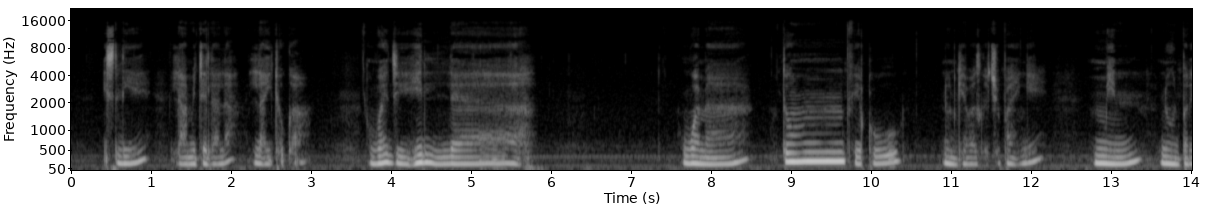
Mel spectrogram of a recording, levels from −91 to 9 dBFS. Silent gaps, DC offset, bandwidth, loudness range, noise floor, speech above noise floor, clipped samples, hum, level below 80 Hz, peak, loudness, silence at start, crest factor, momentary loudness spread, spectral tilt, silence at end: none; under 0.1%; 12.5 kHz; 9 LU; -58 dBFS; 33 dB; under 0.1%; none; -58 dBFS; -12 dBFS; -26 LUFS; 0.45 s; 14 dB; 18 LU; -6.5 dB/octave; 0 s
